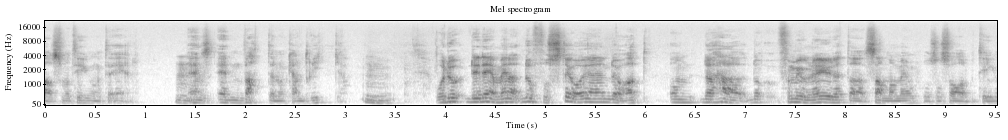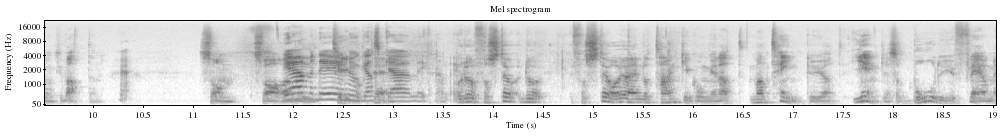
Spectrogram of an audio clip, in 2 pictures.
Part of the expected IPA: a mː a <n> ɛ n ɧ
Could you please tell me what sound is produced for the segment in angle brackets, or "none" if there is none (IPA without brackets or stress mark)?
m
